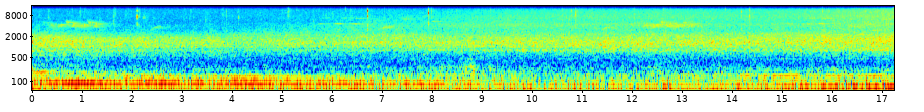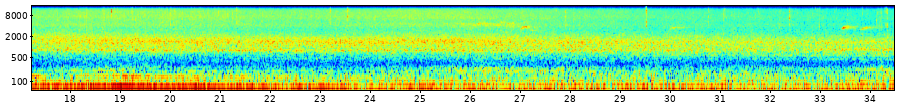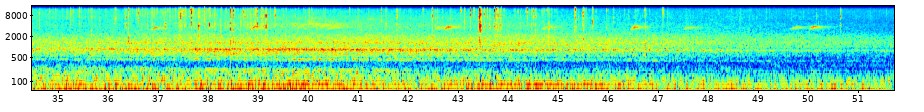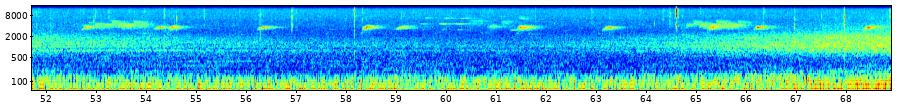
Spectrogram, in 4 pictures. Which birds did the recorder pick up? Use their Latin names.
Geothlypis trichas, Pipilo erythrophthalmus, Melospiza melodia, unidentified bird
